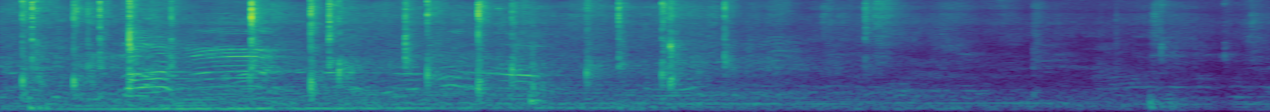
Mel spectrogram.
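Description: Men's voices calling out across an outdoor cricket field, with a few short sharp snaps and a low steady hum. Growing quieter in the second half.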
